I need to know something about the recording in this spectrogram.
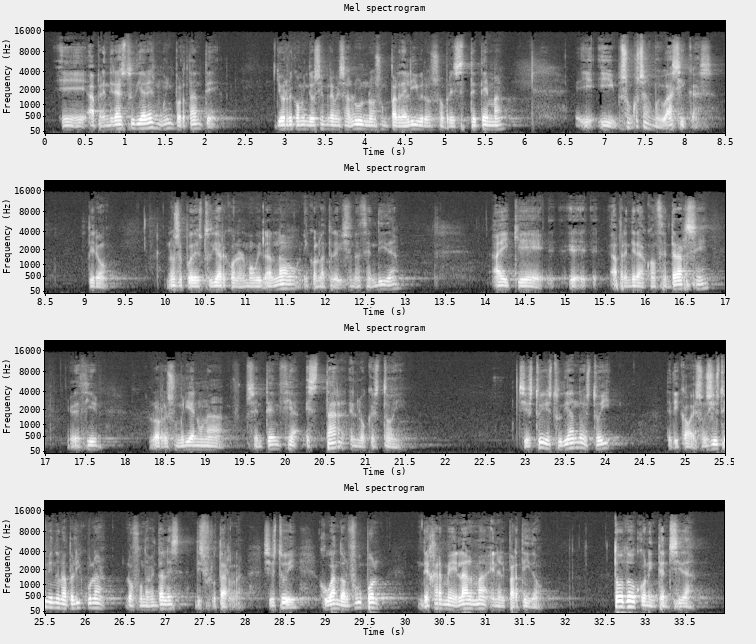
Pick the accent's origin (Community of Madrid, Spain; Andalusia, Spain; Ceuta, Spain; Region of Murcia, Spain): Community of Madrid, Spain; Madrid; cuando digo que vengo de Madrid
